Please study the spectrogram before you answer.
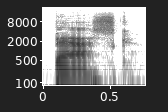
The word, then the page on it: bask: American English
